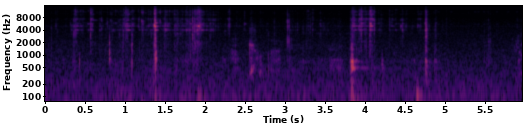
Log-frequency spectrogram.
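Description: Metal tool clicking and clinking against the hooks and blade of a bucktail lure while a musky is unhooked in a landing net. The clinks come at irregular intervals, the loudest about a second and a half in and again near four seconds.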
